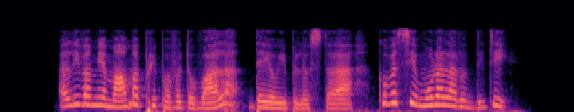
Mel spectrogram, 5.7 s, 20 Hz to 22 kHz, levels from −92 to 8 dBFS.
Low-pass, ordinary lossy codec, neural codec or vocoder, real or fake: 7.2 kHz; none; codec, 16 kHz, 0.4 kbps, LongCat-Audio-Codec; fake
